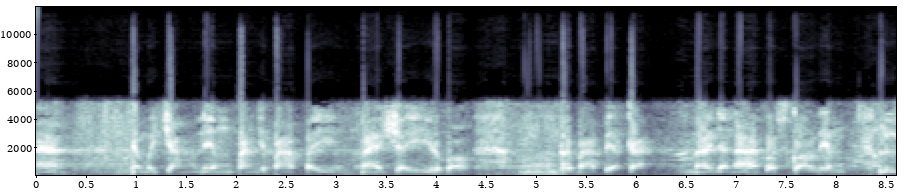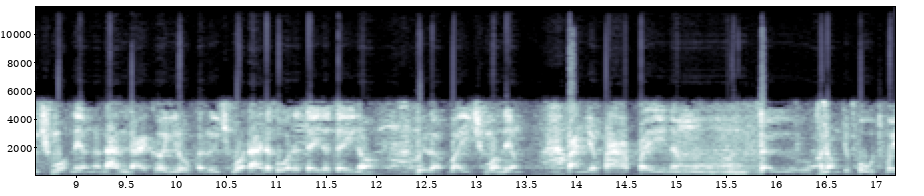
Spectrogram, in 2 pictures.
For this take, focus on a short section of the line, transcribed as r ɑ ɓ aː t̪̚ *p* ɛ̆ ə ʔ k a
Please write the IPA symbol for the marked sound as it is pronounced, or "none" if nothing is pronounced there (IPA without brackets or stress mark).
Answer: p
